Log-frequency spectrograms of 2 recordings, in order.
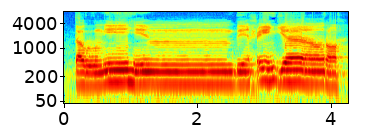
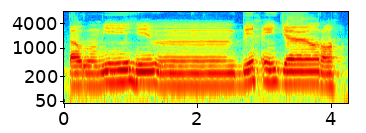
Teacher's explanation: cara membacanya furjah khafifah, ada sedikit rongga, furjah khafifah baina syafatain. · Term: ikhfa syafawi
